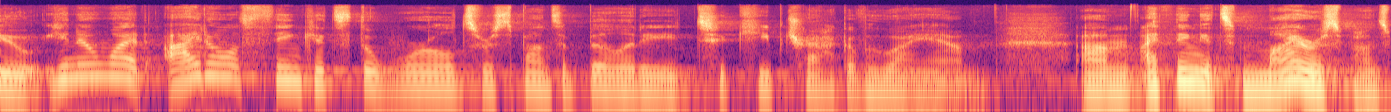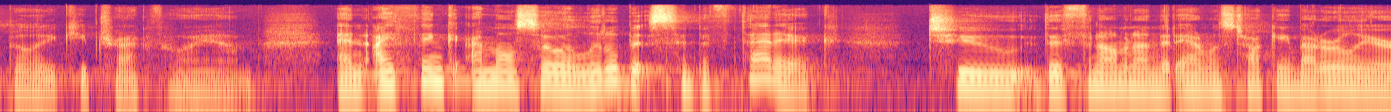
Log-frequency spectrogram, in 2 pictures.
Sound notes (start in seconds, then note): none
